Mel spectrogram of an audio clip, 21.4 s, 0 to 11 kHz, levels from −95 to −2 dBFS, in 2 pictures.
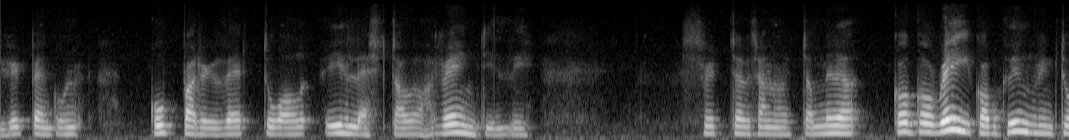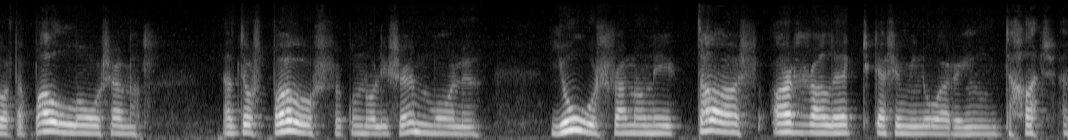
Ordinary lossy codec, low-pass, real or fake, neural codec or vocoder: none; 9.9 kHz; fake; codec, 24 kHz, 0.9 kbps, WavTokenizer, medium speech release version 2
